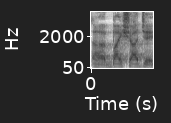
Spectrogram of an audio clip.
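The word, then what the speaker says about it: Bhaiṣajya: It's pronounced Baishaje in the Sanskrit.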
